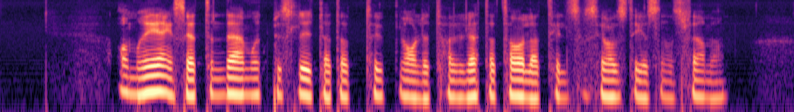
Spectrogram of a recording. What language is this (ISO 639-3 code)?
swe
